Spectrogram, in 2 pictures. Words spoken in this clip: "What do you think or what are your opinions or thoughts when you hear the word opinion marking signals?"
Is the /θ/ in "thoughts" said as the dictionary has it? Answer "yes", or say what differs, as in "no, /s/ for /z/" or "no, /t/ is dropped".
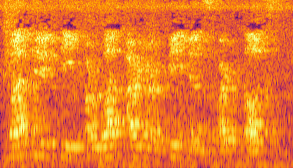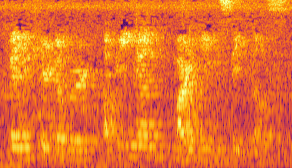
no, /t/ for /θ/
